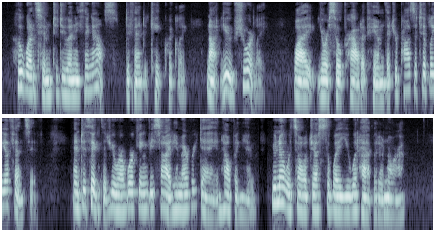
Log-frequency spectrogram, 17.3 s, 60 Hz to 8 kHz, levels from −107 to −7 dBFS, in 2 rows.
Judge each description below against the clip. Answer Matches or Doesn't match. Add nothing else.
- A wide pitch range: Doesn't match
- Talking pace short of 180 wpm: Matches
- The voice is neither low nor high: Matches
